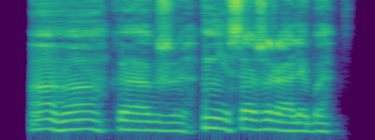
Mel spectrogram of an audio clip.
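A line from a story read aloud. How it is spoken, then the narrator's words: Young man grumbling. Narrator (Russian): пробурчал второй парень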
